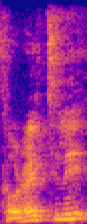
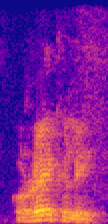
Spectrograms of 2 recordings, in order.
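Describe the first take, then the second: First: The t before -ly is pronounced. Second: The t before -ly is dropped. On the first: The speaker calls it wrong. "If you were to pronounce it as correctly, you will have problem" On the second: The speaker calls it right. "take away the sound that is represented by that T"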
